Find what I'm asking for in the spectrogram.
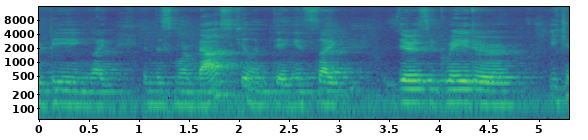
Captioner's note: none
